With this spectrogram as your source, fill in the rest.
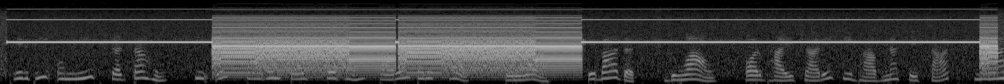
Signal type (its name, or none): Commodore tape loading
